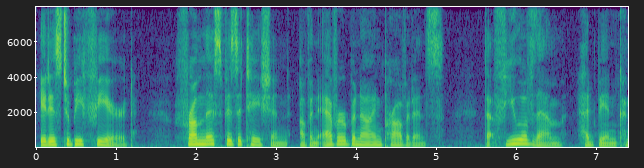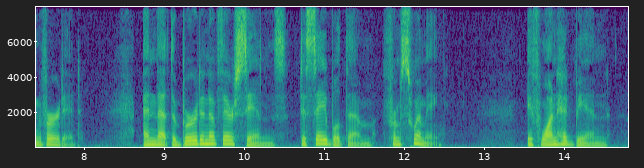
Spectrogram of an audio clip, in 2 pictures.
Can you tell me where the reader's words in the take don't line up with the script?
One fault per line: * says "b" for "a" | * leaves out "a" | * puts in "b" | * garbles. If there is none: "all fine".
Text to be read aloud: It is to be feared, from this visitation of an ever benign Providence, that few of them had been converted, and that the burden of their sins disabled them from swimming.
* puts in "If one had been"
